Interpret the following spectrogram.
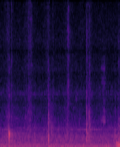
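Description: Thin rolled chapati dough being flapped and patted between the hands, giving a few soft slaps, the sharpest just after the start, over a faint steady hiss.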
